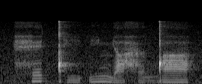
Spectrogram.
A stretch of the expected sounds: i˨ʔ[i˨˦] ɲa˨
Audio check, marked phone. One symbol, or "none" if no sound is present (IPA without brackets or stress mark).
i˦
